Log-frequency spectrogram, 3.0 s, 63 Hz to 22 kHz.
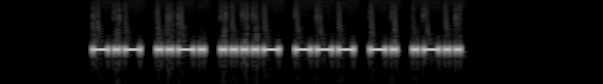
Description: Morse code, heard as a keyed tone, about 41 wpm, 700 Hz. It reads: KF4ONL
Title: USA Call Signs - 6 Characters - Repeated 2x - 45wpm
